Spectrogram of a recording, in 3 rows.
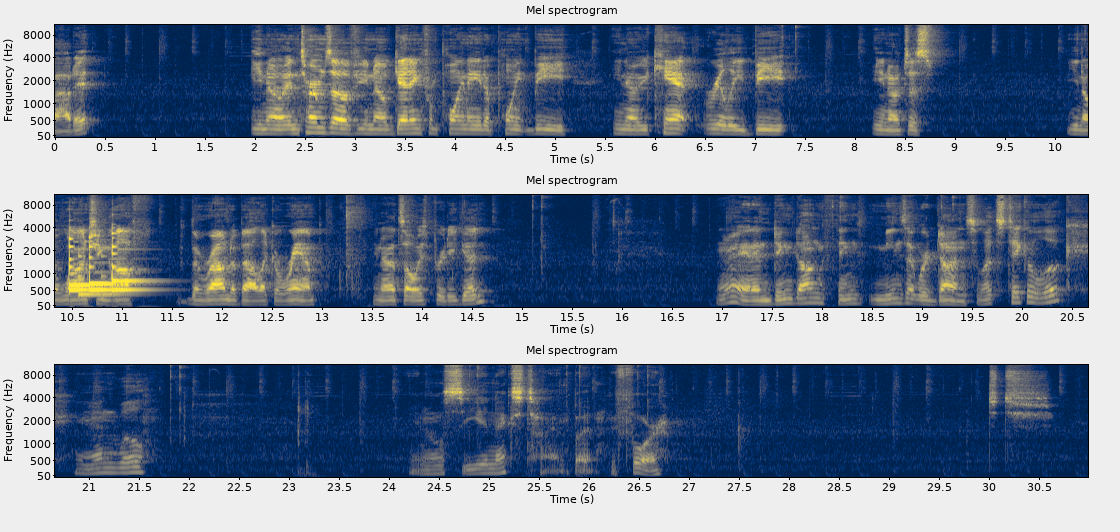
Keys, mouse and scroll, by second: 7.2 click, 15.1 click, 18.1 click, 19.1 click, 21.8 click, 24.8 click, 25.2 right click, 25.7 right click, 26.5 right click.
